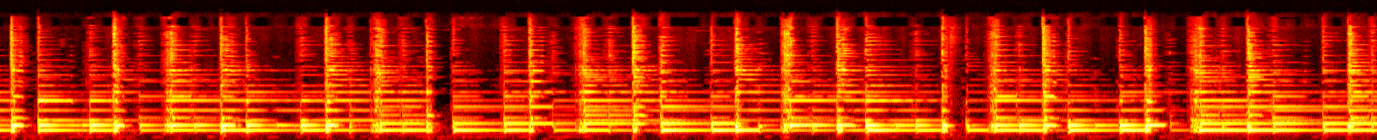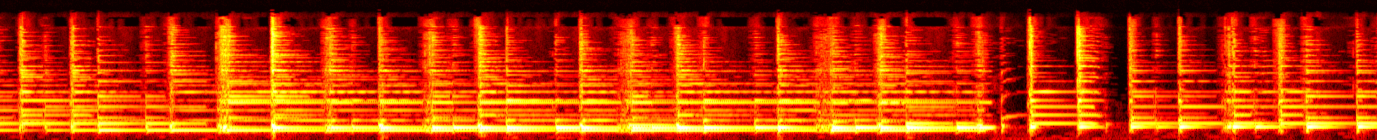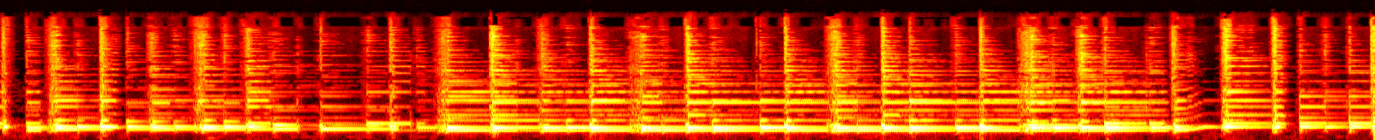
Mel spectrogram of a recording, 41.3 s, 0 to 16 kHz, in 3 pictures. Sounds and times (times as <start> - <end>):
Ukulele: 0.0 - 41.2.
